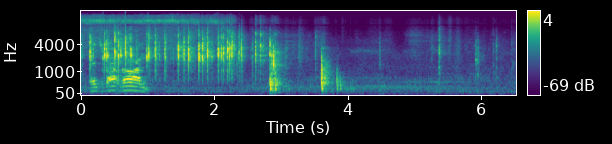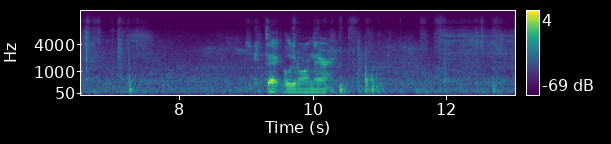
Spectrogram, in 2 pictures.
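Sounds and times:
aerosol can hissing and sputtering: 0.0s - 2.8s.

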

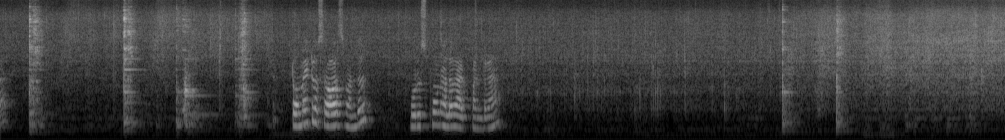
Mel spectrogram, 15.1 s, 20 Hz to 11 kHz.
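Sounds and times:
vegetables sizzling in oil: 0.0s - 15.0s
spatula scraping pan: 0.4s - 0.8s, 1.8s - 4.2s.

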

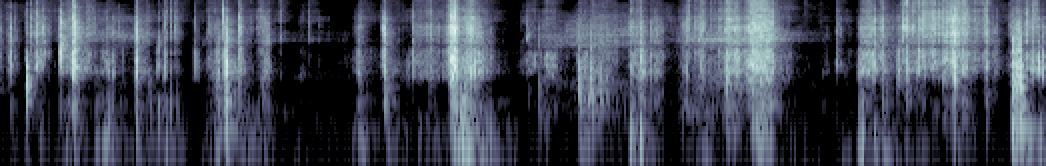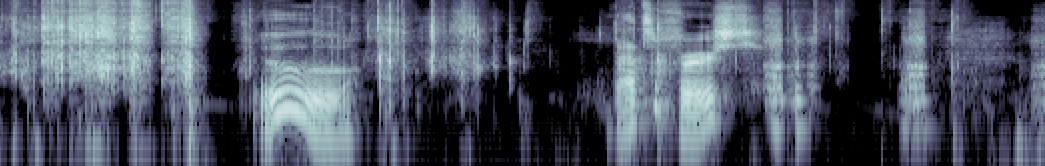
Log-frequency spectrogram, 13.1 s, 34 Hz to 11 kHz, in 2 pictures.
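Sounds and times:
cardboard ripping and crinkling: 0.0s - 1.7s, 2.4s - 3.1s, 3.8s - 7.8s, 8.6s - 9.8s.

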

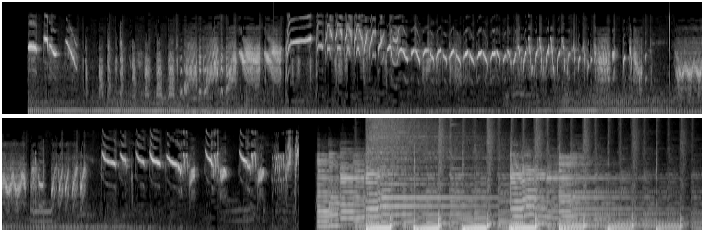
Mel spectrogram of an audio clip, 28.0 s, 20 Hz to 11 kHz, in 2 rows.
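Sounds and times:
bird singing whistled song: 0.5s - 1.6s, 5.7s - 13.3s, 15.6s - 19.9s.

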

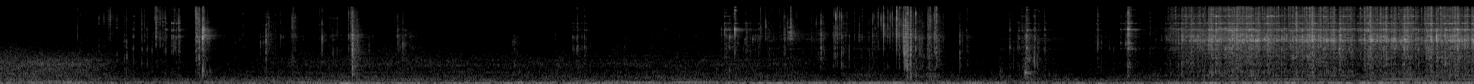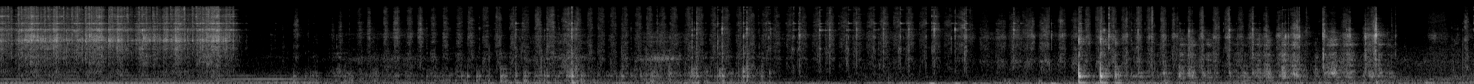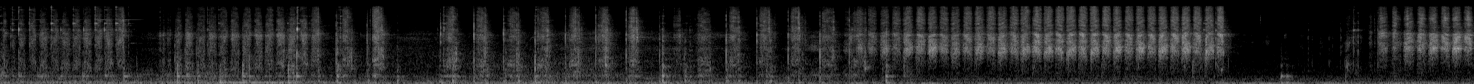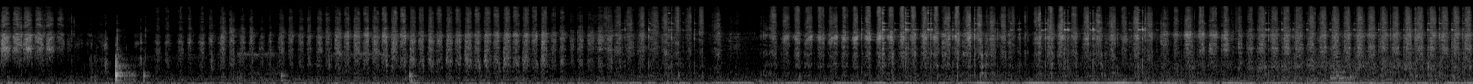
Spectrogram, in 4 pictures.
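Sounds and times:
sandpaper rubbing on wood: 18.3s - 28.4s, 30.2s - 41.8s, 43.2s - 44.9s, 45.8s - 53.0s.

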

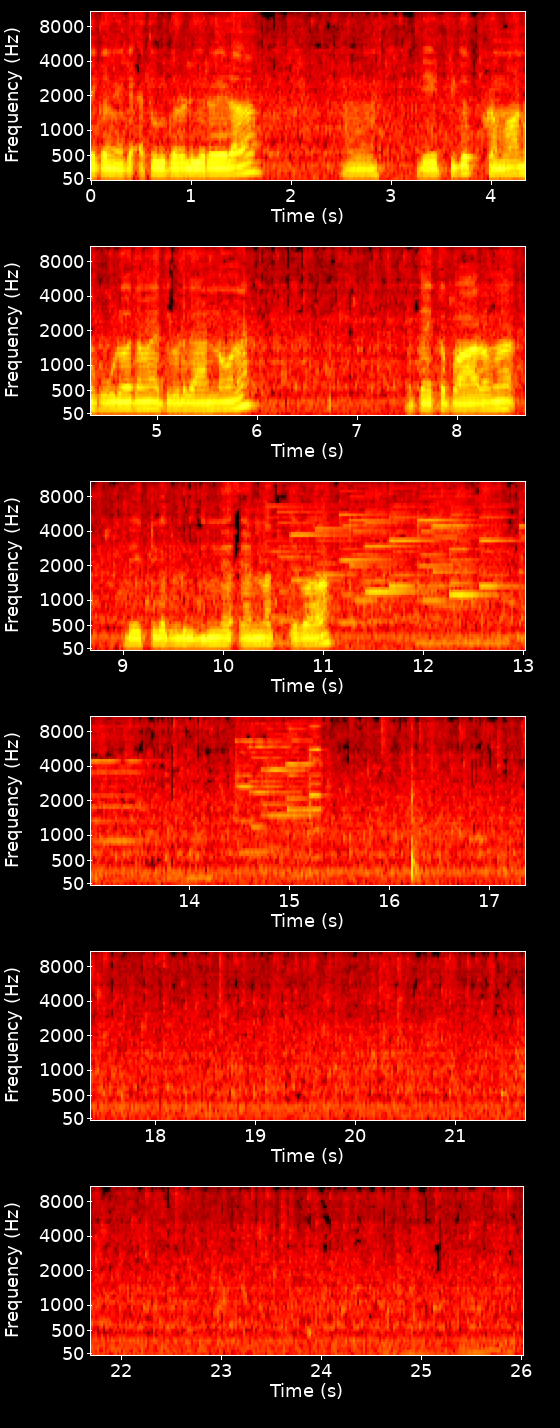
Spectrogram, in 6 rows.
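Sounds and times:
electronic jingle melody: 10.4s - 15.6s.

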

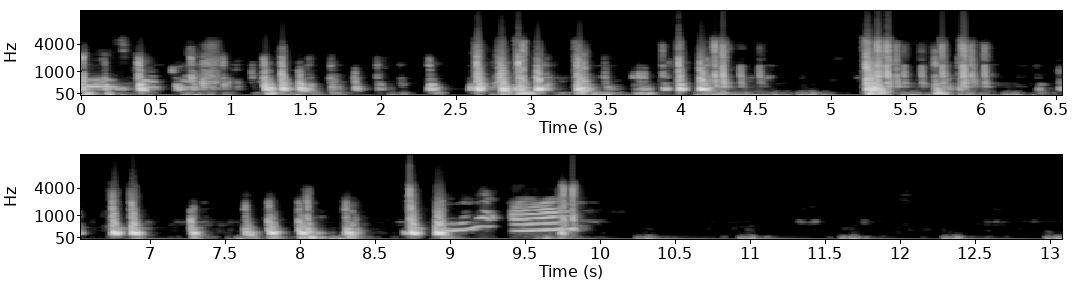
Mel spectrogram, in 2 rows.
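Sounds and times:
typing on a computer keyboard: 1.2s - 4.6s, 5.3s - 9.0s.

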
